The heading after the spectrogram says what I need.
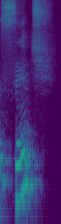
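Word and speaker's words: sinh: And as I mentioned, it's pronounced cinch or hyperbolic sine.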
